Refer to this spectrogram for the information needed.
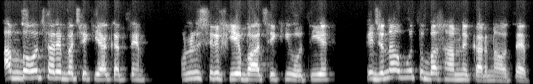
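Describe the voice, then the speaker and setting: A man with a Pakistani Urdu accent gives a classroom lecture in a high voice, and the sound is dry and close. He often stops to ask his students whether they follow, and he draws words out slowly to show their syllables. The recording is a little dull and muffled. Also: no echo. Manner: addresses students directly, checks understanding. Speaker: teacher. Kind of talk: classroom lecture on essay writing.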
